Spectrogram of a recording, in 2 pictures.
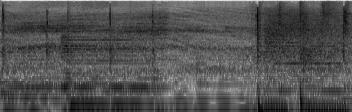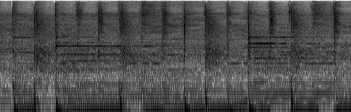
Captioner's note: blower whooshing continues; gentle upbeat music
